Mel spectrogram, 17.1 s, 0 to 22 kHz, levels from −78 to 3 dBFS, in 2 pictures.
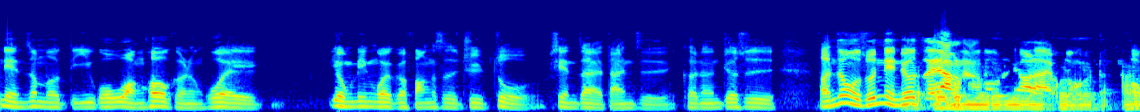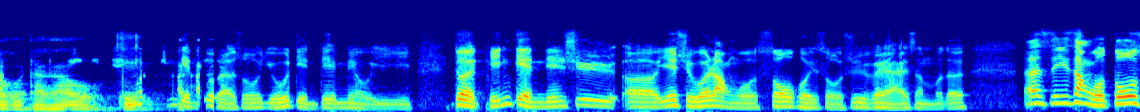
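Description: From 6.9 to 7.04 s the speech dips by about 10 dB, then from 7.21 to 9.85 s it is pulled down in pieces, as deep as about 40 dB, and again by about 10 dB at 10.06–10.21 s. This is likely speech suppressed in double talk: the canceller ducks its own talker along with the loudspeaker echo while the far side plays. On a waveform, the envelope caves in. On a spectrogram, the harmonics fade or gap out.

Inside that stretch, at 7.91–8.13, 8.39–8.6, 9.55–9.61 and 9.99–10.07 s, copies of the voice trail it by 139 ms, at about 10, 15, 25 and 10 dB below the speech. This is likely echo leak: loudspeaker sound the canceller missed was sent back. A spectrogram shows duplicated harmonic traces offset 139 ms to the right.

From 10.87 to 15.85 s a call bitrate drop takes Opus from 48 down to 10 kbps, holding the lowest rate for about 2.4 s. The sound turns rough and watery, and the top end is cut back. 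On a spectrogram, the band below the normal 8 kHz ceiling shrinks and turns blotchy, then widens again as the rate recovers.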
